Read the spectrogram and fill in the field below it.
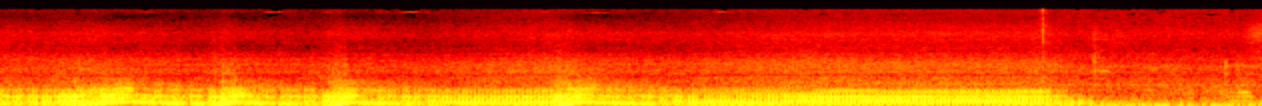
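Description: A motorcycle engine idles with a low, steady rumble, then cuts off.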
